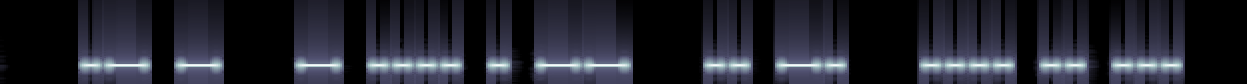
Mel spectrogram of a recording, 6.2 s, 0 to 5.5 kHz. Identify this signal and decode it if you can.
Morse code, heard as a keyed tone, about 20 wpm, 600 Hz. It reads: AT THEM IN HIS
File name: cw-books / winnie-the-pooh / winnie-20wpm-page-0083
